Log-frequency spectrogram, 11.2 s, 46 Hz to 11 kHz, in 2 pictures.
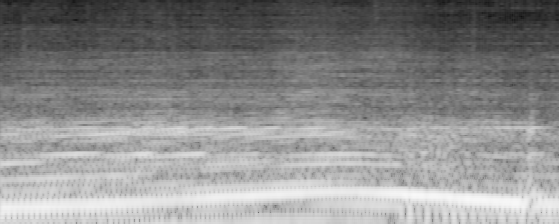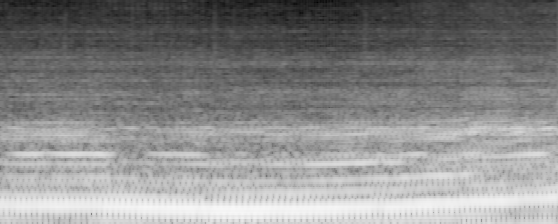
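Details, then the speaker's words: Nissan 240SX S13 driving around the block on its first drive: engine stumbles and breaks up under load with uneven low popping instead of a smooth pull; misfire from timing drifting with a loose distributor. "um and i know in the video you can probably hear it breaking up and popping and just not running correctly"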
